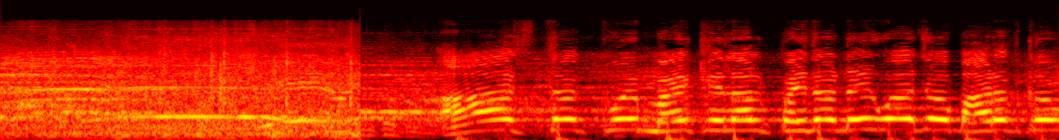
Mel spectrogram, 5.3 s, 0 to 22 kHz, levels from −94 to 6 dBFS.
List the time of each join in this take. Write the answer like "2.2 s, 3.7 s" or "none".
1.8 s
